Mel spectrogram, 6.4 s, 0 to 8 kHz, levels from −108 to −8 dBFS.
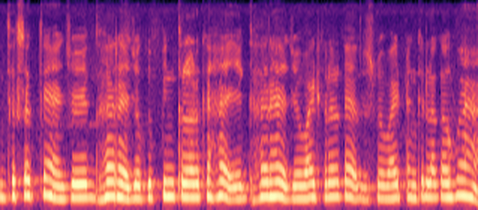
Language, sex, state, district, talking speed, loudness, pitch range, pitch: Hindi, male, Bihar, West Champaran, 245 wpm, -14 LUFS, 185-205 Hz, 195 Hz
